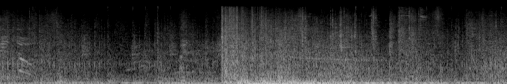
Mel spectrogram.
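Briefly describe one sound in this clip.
A machine gun fires in a burst.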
